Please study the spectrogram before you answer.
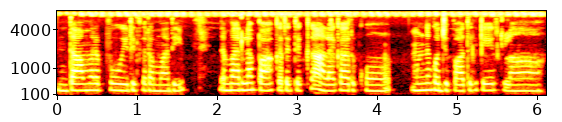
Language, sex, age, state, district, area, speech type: Tamil, female, 30-45, Tamil Nadu, Mayiladuthurai, urban, spontaneous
